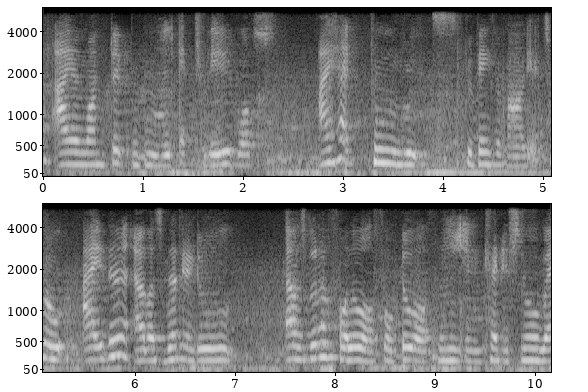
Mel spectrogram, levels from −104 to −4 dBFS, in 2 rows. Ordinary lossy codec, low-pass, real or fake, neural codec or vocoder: none; 5.4 kHz; fake; codec, 16 kHz, 1 kbps, X-Codec, HuBERT features, trained on general audio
